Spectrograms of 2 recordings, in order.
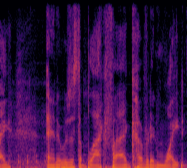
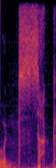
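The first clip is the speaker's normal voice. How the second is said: whisper; 4 dB quieter than usual. Real, not acted. Whispered aside.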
